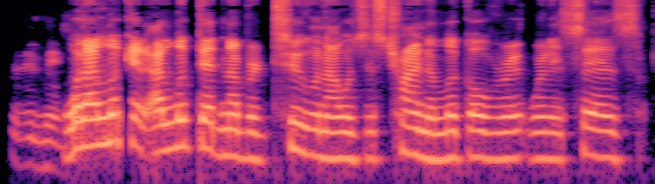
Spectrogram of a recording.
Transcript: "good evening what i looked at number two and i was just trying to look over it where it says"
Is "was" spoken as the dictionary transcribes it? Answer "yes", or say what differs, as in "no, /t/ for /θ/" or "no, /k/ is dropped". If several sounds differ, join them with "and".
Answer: yes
